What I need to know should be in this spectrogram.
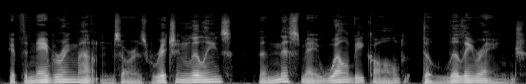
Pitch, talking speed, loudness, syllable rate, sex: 90 Hz, 205 wpm, -20 LUFS, 5.3 syllables/s, male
